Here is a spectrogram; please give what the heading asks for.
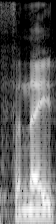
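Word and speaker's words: Fernet: new token format called Fenet tokens, I think it's pronounced.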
